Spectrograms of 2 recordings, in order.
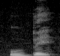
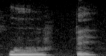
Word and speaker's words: ube: We have ube, not o, ube.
